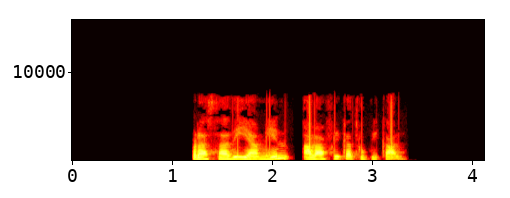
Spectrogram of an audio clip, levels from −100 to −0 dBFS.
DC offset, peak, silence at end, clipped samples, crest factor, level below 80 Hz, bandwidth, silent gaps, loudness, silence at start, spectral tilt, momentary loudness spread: under 0.1%; -2 dBFS; 0.8 s; under 0.1%; 18 dB; -56 dBFS; 7.6 kHz; 2.23-2.29 s; -19 LUFS; 1.2 s; -7 dB/octave; 8 LU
